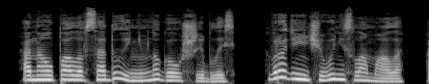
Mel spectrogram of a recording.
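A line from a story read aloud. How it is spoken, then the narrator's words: Cheerful reply. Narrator (Russian): ответила она и заметила, что говорит таким же бодрым тоном, каким говорила с ней медсестра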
